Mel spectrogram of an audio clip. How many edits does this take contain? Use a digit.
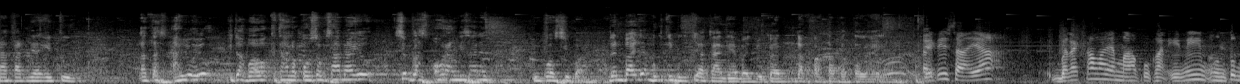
0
